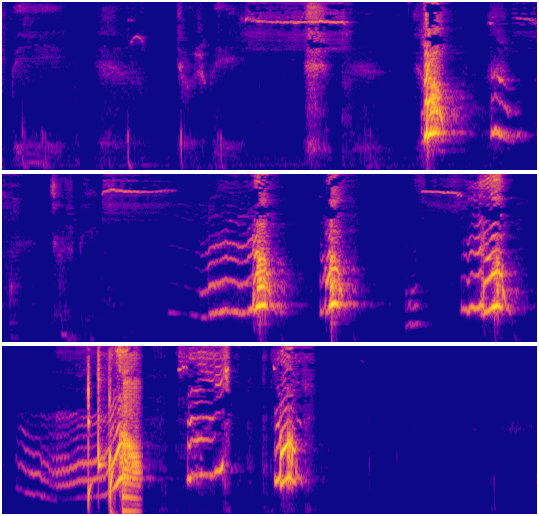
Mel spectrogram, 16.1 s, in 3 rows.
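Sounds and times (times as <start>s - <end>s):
dog barking and yelping: 4.2s - 5.3s, 7.4s - 9.0s, 9.9s - 10.6s, 11.5s - 13.8s.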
